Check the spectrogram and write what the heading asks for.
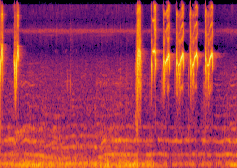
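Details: Long-tailed shrike singing in a toet toet style, used as a lure to prompt other shrikes to sing; after two early sharp notes comes a run of five short rising whistled notes, with a faint low hum behind.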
